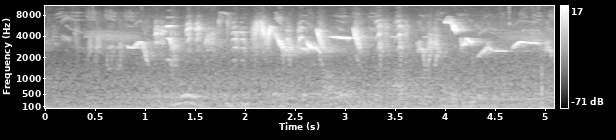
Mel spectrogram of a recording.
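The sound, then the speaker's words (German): An icterine warbler sings a rapid, varied stream of chattering, whistled and scratchy phrases, continuous, with no voices and only a faint background hiss. “mit Sicherheit genau die Person unter den Gelbspöttern, die diese Art der Strophen interessant fand und sie eingebaut hat in seinen ihren Gesang.”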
